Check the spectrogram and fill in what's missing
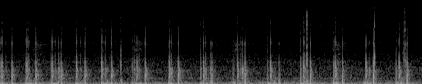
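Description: A small, solid, clear laser-engraved glass crystal block is held between both hands and tapped with fingertips and nails along its sides. The result is a quick, irregular patter of short, dry clicks, each with a soft low thump beneath a bright tick, dying away almost instantly.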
